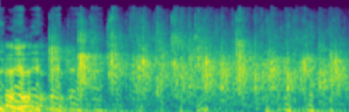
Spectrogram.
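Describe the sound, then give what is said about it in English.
An audience claps during a live software demo of search recommendations, in a steady, dense patter for a few seconds, with a brief voice at the very start before the applause carries on evenly. “It's okay to clap, by the way.”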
